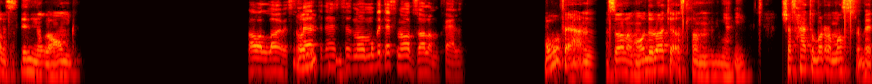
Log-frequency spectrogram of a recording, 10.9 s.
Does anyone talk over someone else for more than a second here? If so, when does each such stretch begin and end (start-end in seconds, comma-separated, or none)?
none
